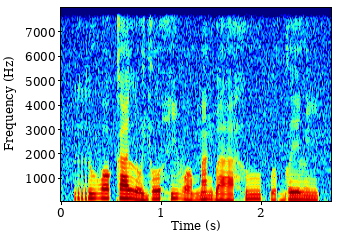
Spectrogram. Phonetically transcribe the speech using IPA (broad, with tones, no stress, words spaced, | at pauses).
ru˦βɔ˦ka˦ lo˨jo˦hi˦ βɔ˨mã˦ɡ͡baː˨ huː˦ k͡pʊ˨ɡʷeː˦lĩ˦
